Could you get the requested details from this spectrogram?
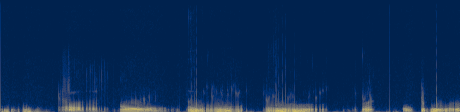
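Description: Repeated low gurgling, growling rumbles from an empty stomach; ordinary hunger bowel sounds.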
